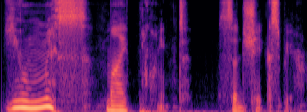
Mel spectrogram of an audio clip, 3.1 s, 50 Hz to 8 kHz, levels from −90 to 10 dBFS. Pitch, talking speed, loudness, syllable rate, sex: 145 Hz, 115 wpm, -15 LUFS, 3.8 syllables/s, male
